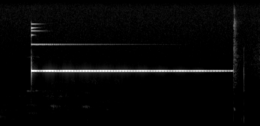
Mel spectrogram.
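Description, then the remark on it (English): A single meditation bell is struck to begin a meditation and rings out clear and steady, its pure tone sustaining for about three seconds before fading, followed by a soft brushing sound. “So we'll begin with a bell.”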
